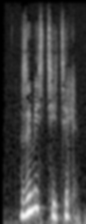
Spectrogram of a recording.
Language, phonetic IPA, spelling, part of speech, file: Russian, [zəmʲɪˈsʲtʲitʲɪlʲ], заместитель, noun, Ru-заместитель.ogg
- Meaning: 1. substitute, replacement 2. deputy, assistant, vice-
